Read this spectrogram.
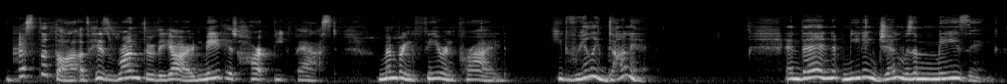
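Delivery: steady, clear read-aloud narration for a class; story narration. A narrator's reading. Teacher reading a novel chapter to her class, in an even storytelling voice. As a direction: read the chapter out to your students, voicing each character lightly.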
